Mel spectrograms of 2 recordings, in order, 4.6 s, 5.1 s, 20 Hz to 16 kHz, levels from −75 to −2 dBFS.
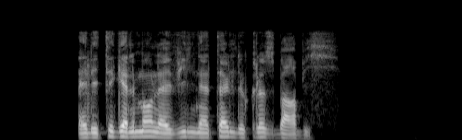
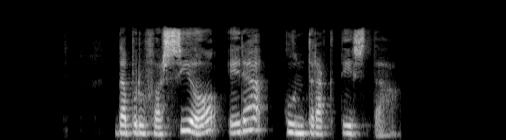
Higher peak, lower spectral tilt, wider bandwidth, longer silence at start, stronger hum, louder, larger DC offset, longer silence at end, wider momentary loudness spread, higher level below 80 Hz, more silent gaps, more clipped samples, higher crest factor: about the same, -2 dBFS vs -2 dBFS; first, -6 dB/octave vs -3 dB/octave; second, 7.2 kHz vs 8 kHz; second, 0.8 s vs 1.15 s; neither; second, -23 LUFS vs -17 LUFS; neither; first, 1.3 s vs 1.15 s; first, 18 LU vs 15 LU; about the same, -60 dBFS vs -60 dBFS; second, none vs 2.79-2.84 s; neither; about the same, 22 dB vs 18 dB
